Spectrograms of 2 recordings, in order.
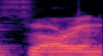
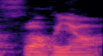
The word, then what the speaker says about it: Florian: a French perfect yeah you can you can say Florian or floron as you want perfect so floron quick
